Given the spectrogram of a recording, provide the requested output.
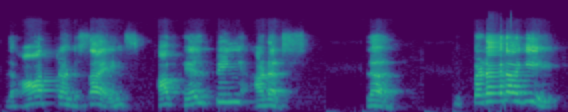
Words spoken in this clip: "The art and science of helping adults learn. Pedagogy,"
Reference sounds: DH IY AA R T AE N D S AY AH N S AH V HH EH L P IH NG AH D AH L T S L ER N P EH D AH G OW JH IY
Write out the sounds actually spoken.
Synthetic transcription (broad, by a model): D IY AA R T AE N D S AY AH N S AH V HH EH L P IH NG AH D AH T S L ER P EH D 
